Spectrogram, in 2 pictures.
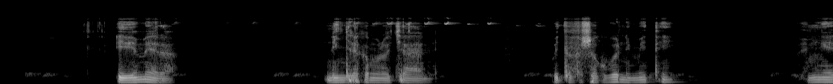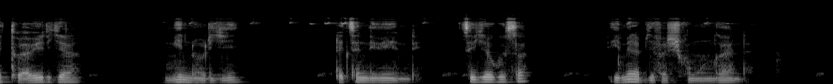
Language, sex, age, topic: Kinyarwanda, male, 18-24, health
